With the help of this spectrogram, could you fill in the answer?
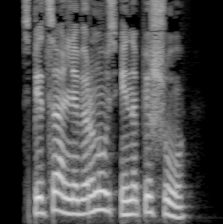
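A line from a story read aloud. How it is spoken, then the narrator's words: Curt mutter. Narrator (Russian): буркнула Даниэль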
